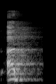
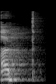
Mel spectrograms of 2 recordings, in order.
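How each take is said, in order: First: The final t has no audible puff of breath. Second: The final t ends with an audible breathy puff. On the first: The speaker calls it wrong. "तो मेरी ता तो सुनाई नहीं देगी" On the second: The speaker calls it right. "ये थ, जैसे हल्के सी आपका थूक स्प्रिंकल हो रहा है"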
